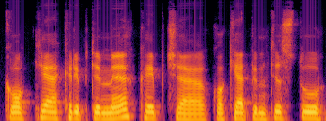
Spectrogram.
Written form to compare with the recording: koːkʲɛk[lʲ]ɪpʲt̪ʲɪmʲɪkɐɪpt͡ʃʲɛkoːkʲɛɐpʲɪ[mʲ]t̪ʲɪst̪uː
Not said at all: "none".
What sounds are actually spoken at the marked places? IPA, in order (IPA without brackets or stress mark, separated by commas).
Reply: ɾʲ, mʲ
